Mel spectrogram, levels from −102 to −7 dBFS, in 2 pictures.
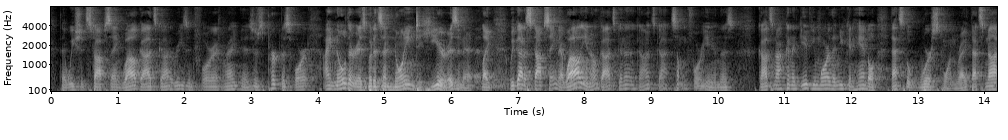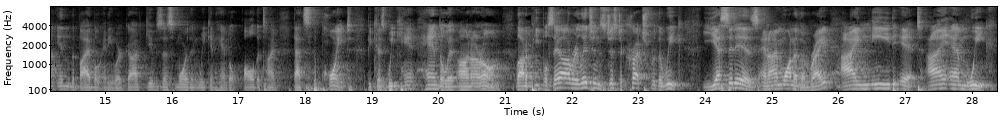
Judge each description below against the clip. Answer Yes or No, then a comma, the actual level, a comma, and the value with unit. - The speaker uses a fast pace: Yes, fast, 250 wpm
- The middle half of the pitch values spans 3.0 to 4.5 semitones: No, average, 5.1 semitones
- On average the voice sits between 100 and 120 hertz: Yes, low, 105 Hz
